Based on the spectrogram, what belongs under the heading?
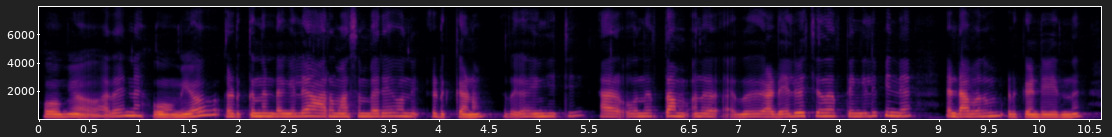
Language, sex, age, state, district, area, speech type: Malayalam, female, 45-60, Kerala, Kasaragod, rural, spontaneous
